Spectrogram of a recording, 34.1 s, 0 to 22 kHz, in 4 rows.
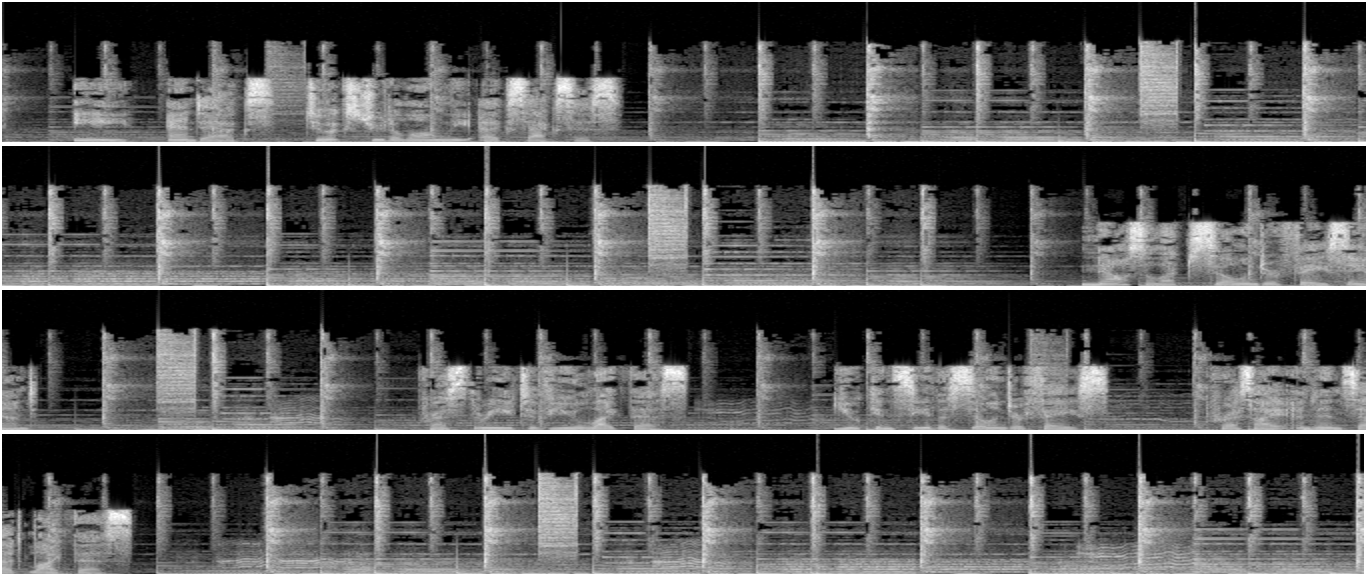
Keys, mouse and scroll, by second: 2.0 e, 10.1 Tab, 14.1 click, 15.1 click, 15.8 click, 16.8-20.1 middle drag, 20.3 KP_3, 22.3-23.0 scroll up 3, 23.0 scroll up 1, 24.5 i, 32.5 KP_1.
